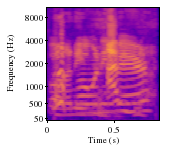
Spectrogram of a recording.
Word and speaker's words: Bon Iver: Oh, also, in 2012, is it pronounced Bon Iver? Bon Iver? – Oh, Bon Iver.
